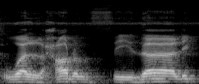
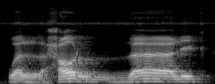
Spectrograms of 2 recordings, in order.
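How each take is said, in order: First: The th sound is kept before dhalik. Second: The th sound merges fully into the dh.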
